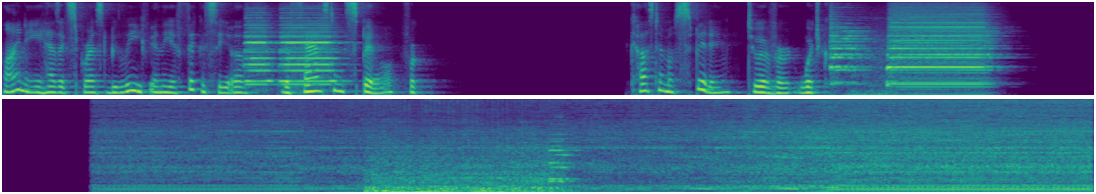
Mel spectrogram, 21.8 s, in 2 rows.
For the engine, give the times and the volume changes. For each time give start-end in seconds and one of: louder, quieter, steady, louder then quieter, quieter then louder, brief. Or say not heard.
11.8-21.7 louder.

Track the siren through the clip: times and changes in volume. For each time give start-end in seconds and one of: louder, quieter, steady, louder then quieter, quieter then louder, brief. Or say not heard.
not heard.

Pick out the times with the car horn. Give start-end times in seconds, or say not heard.
2.4-3.4, 8.3-9.9, 14.6-16.6.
